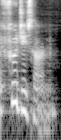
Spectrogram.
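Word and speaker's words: 富士山: They call it They say Fujisan is what how they say it.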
